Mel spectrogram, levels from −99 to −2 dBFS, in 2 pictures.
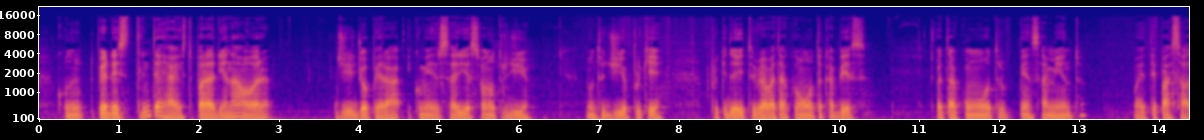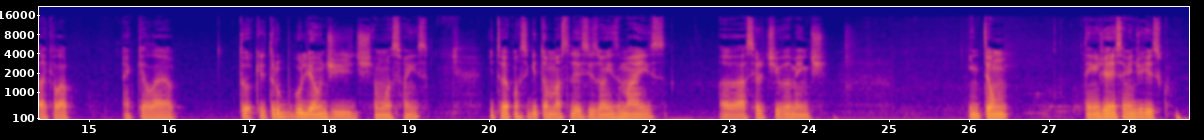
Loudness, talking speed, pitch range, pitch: -31 LUFS, 140 wpm, 100-120 Hz, 110 Hz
